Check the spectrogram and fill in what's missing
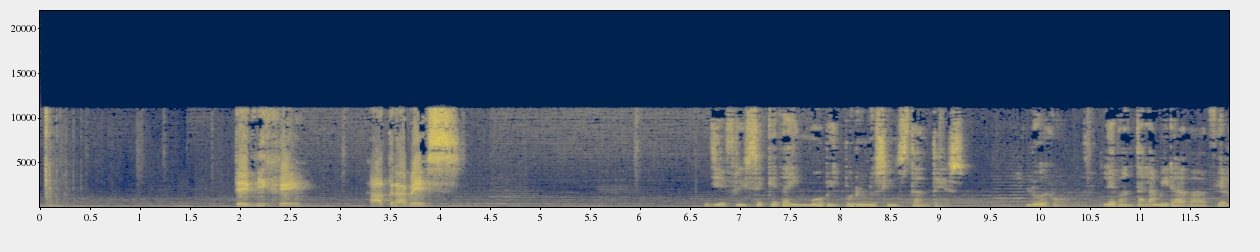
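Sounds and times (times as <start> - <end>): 
apartment door shutting with a solid thud: 0.0 - 0.6
speech: 2.0 - 2.7, 3.3 - 4.3, 6.6 - 11.8.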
